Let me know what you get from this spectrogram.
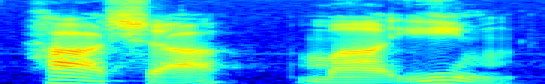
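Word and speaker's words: השמים: और हा का भी अर्थ मैं आपको बताना चाहता हूं, हा मतलब स्पेसिफिक, द, और इसका उच्चारण पहले लिख लेते हैं हम लोग, हा शा मा ईम, हा शा मा ईम।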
